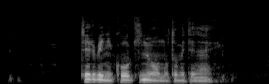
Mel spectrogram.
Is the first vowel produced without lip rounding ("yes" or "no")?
yes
